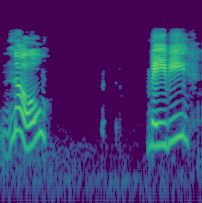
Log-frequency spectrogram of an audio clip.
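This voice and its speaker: A man's voice: extremely high pitch, animated, extremely slow, sharp tone, no echo, highs cut off, voice pushed up, exaggerated voice. A man voicing a panicky young male thug who has been taken prisoner, frantic and cursing. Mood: panicked.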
